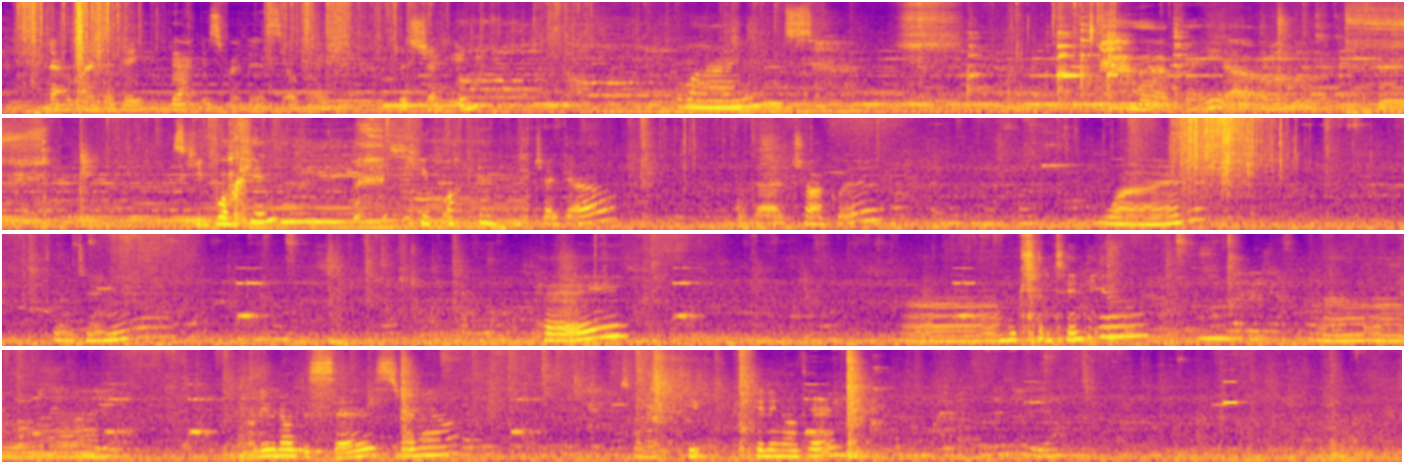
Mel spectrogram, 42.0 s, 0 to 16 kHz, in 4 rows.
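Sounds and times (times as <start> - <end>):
background voices: 0.0 - 15.3.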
